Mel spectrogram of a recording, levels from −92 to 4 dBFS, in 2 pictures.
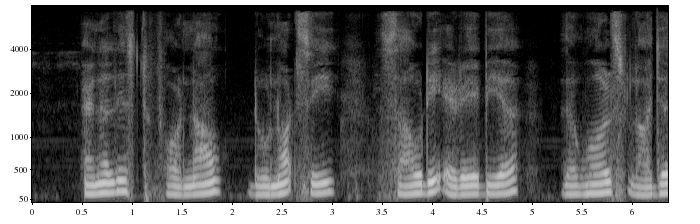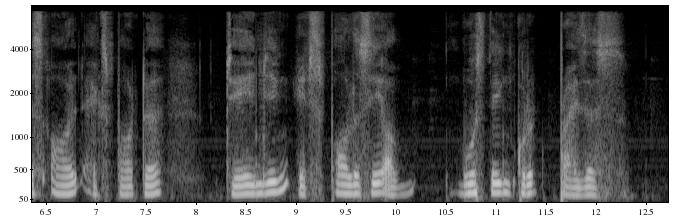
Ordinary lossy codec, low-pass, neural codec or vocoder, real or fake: AAC, 32 kbps; 7.2 kHz; none; real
